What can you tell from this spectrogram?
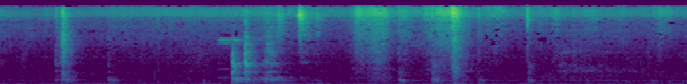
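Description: A spatula taps and scrapes against a frying pan in a handful of short, light knocks as a flatbread is pressed and turned while it cooks lightly.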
